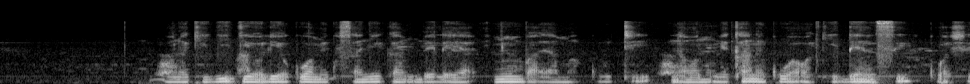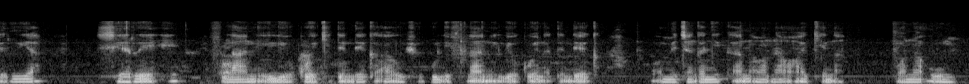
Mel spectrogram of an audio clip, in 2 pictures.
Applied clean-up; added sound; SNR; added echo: none; Bark; 13 dB; none.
